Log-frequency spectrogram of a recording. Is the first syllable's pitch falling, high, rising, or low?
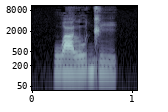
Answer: low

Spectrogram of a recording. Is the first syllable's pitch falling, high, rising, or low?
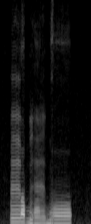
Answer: high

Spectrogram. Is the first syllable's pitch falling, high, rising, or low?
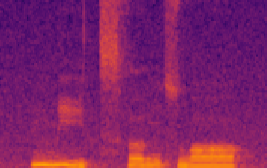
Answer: falling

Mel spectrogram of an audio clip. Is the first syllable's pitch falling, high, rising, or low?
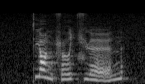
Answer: falling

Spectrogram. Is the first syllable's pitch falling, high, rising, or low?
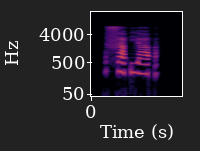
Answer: high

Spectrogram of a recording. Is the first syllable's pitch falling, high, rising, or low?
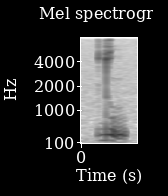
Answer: falling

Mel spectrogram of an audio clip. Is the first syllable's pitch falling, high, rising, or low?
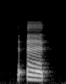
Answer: low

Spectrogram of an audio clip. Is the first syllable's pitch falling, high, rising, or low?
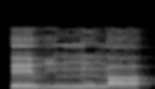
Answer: high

